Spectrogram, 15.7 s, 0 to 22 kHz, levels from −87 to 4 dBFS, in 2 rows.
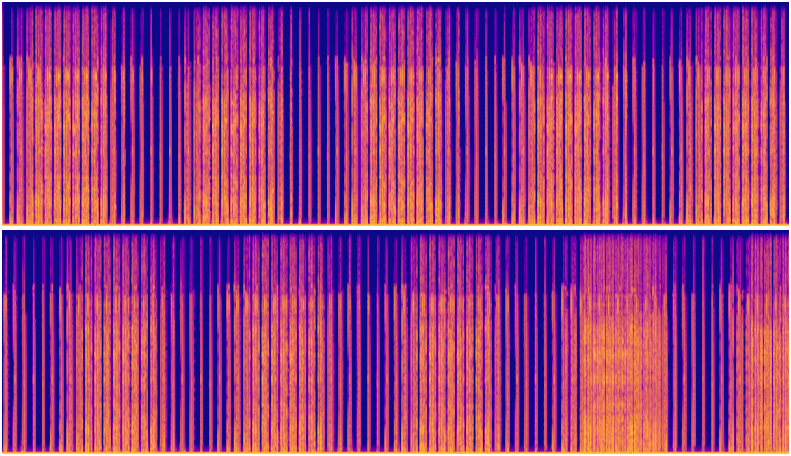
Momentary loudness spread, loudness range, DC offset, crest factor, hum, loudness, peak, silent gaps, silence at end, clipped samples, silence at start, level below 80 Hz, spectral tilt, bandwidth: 13 LU; 2 LU; 80%; 16 dB; none; -10 LUFS; 0 dBFS; none; 0 s; 10%; 0 s; -16 dBFS; -2.5 dB/octave; over 20 kHz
